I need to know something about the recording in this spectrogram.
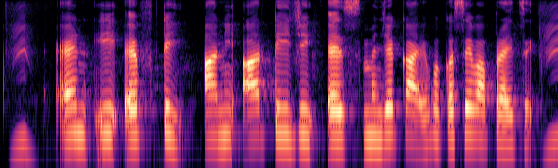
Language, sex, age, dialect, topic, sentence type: Marathi, female, 25-30, Standard Marathi, banking, question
